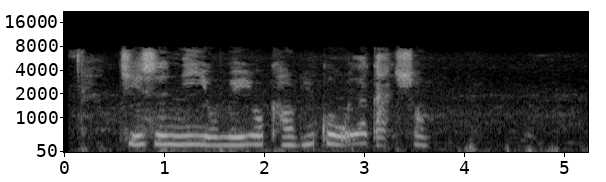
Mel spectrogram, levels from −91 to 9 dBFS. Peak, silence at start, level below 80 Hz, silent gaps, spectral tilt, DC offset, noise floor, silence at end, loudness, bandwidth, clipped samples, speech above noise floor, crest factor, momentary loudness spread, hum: -8 dBFS; 0.1 s; -60 dBFS; none; -0.5 dB/octave; under 0.1%; -59 dBFS; 0.3 s; -26 LUFS; 8.2 kHz; under 0.1%; 31 dB; 22 dB; 15 LU; none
